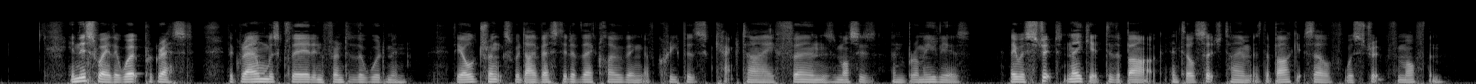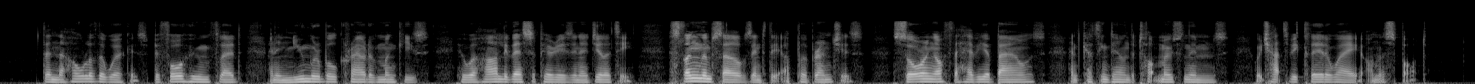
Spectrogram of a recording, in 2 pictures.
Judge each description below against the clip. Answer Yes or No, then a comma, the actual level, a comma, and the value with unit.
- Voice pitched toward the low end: Yes, low, 110 Hz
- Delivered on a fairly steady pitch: Yes, narrow, 1.8 semitones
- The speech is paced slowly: No, average, 195 wpm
